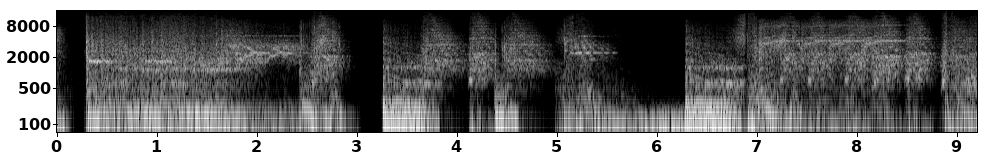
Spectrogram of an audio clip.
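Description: Loud fighting game effects crash and whoosh in rapid bursts.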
